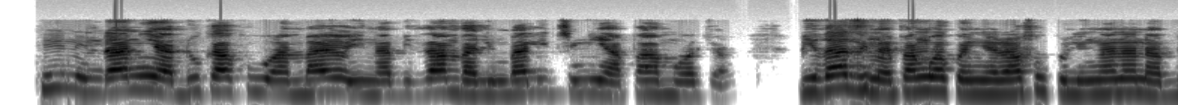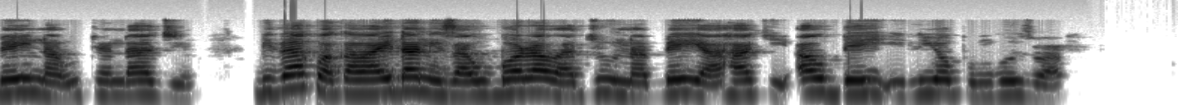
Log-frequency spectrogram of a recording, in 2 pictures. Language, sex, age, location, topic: Swahili, female, 36-49, Nairobi, finance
